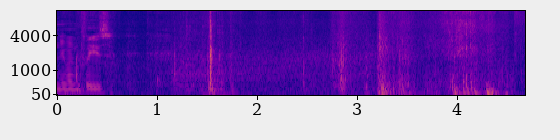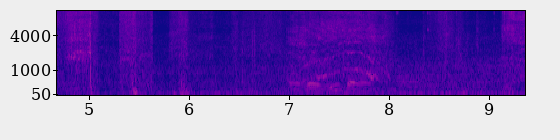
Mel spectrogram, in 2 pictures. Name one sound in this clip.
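Bedding rustles and thumps as a man climbs across a mattress.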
